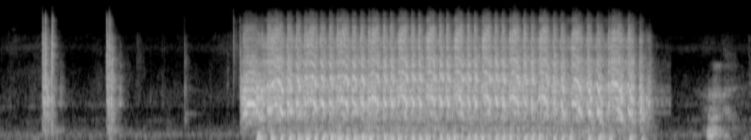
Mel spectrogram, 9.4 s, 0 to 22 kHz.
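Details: 1980 Honda CB900-engined custom lawnmower trike that sat for years, jump starter hooked up and choke on: fast, even cranking about four turns a second for about five seconds, never catches; cranks but won't start; owner suspects no spark.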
